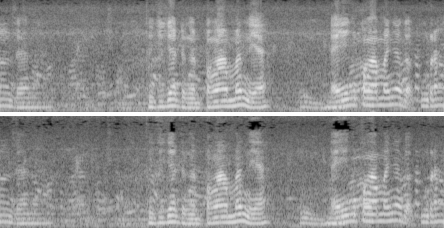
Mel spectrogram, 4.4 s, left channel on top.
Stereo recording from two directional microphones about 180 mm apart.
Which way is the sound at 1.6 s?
5° right (ahead or behind).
